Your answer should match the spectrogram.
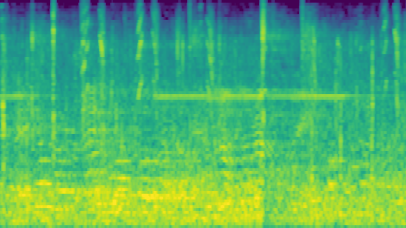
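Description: Fencers' footwork on the piste during a foil bout: repeated sharp stamps and taps with short shoe squeaks, in the echo of a large hall, over a hum of background voices.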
